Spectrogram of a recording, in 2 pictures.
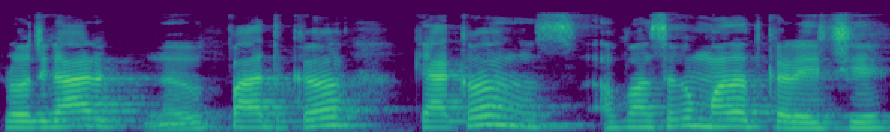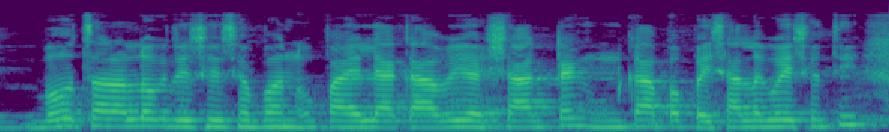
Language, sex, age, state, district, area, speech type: Maithili, male, 18-30, Bihar, Darbhanga, rural, spontaneous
